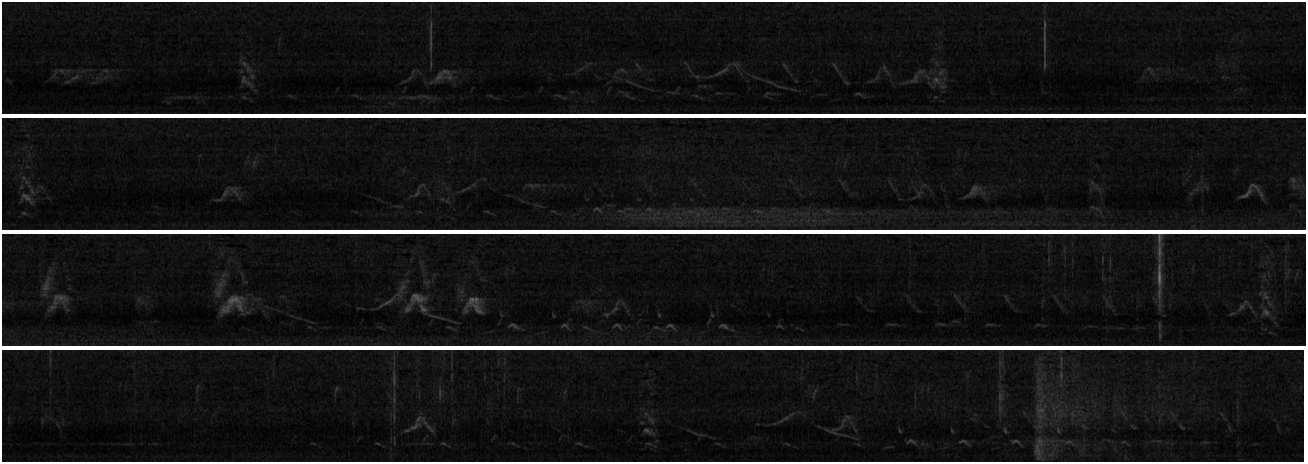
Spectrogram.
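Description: Faint outdoor ambience with scattered short bird chirps throughout. A soft wash of noise swells for a few seconds around ten seconds in, and a sharp click sounds near the end.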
